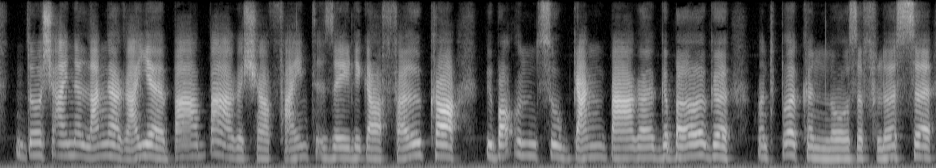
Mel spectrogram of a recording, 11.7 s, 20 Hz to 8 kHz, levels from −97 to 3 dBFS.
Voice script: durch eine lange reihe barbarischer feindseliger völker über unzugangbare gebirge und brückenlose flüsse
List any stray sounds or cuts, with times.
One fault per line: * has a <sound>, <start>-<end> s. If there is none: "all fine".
all fine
